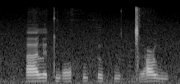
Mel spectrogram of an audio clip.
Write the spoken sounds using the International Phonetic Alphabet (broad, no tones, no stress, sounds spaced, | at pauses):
a l ə t w ɔ̤ h u x ɵ kʷ ɜ ɡ͡ǀ ə̤ ʕ u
